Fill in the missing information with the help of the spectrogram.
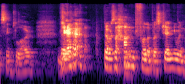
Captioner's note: laughs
